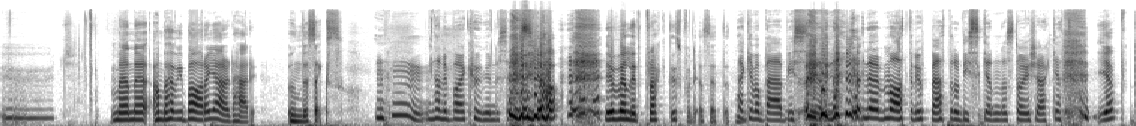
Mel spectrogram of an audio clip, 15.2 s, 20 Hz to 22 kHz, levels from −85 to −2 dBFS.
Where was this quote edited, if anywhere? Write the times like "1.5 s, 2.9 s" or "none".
9.8 s, 11.5 s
